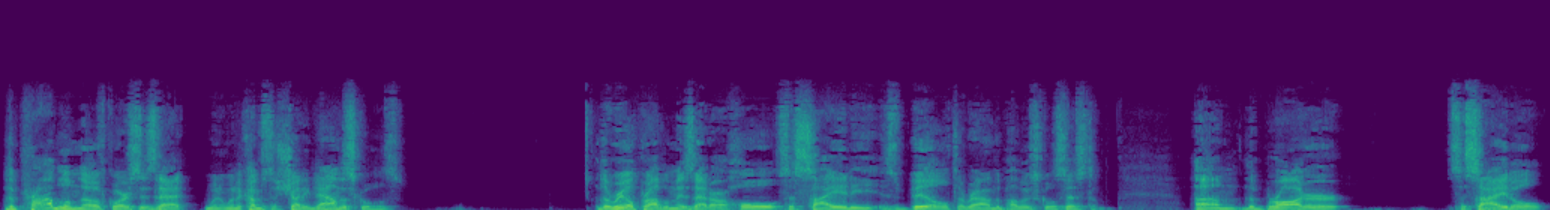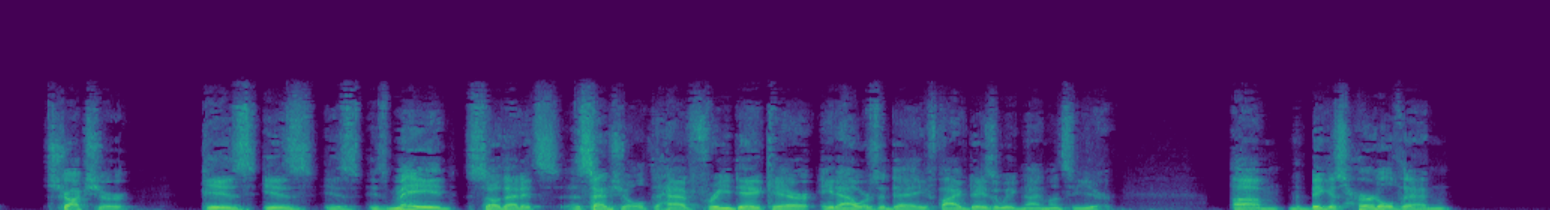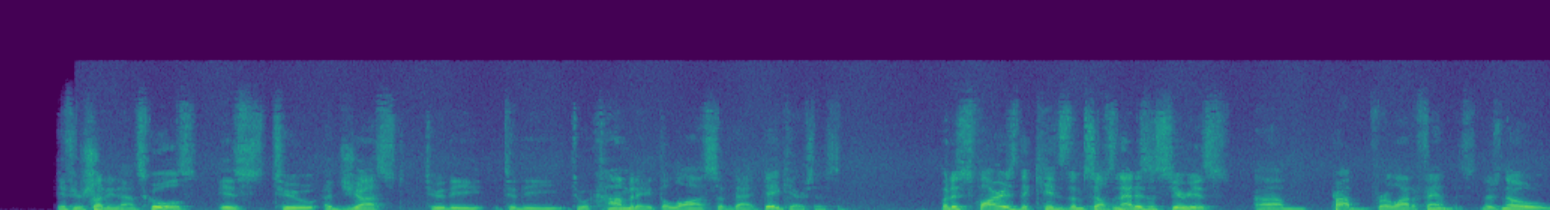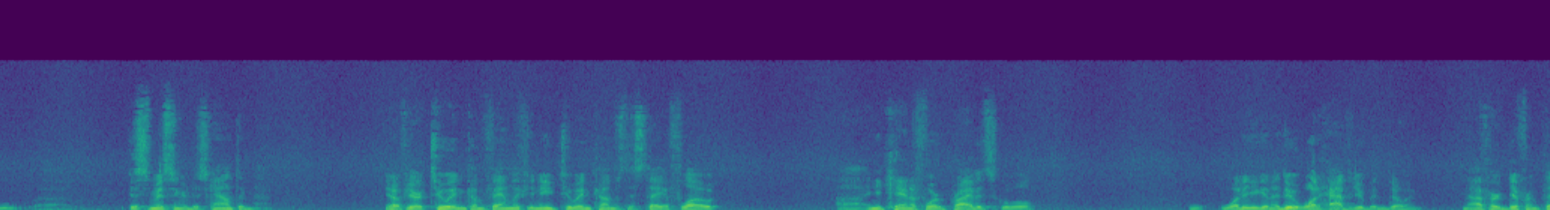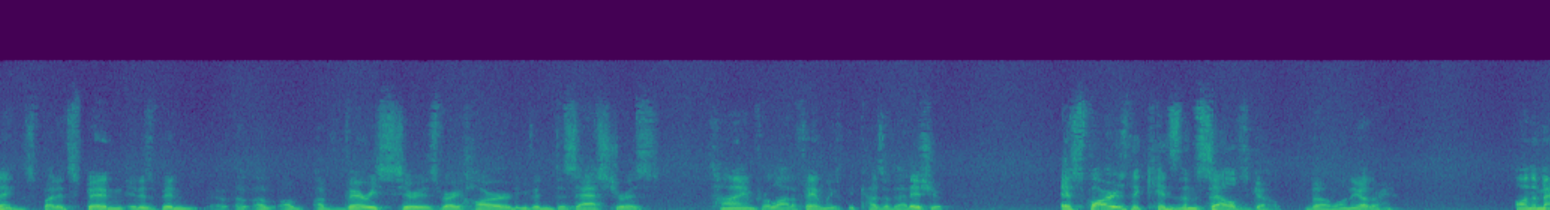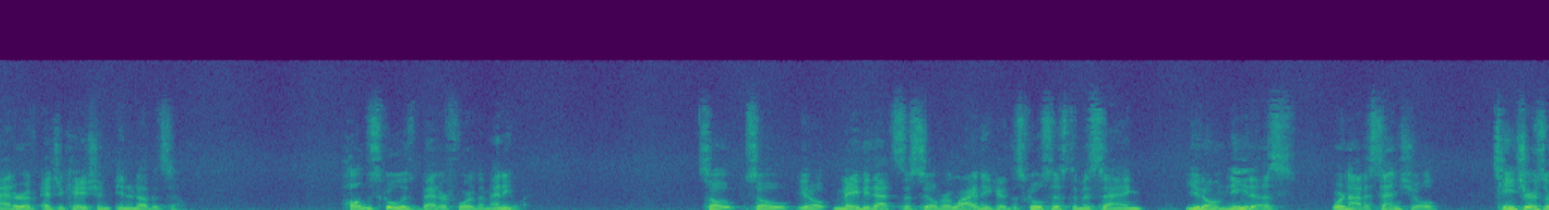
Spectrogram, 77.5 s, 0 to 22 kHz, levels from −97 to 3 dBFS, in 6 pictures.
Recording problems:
garbled, watery; slightly; nothing above 11 kHz
hiss; faint; from 26 s on; 25 dB below the speech
abrupt cut into speech; at the end

